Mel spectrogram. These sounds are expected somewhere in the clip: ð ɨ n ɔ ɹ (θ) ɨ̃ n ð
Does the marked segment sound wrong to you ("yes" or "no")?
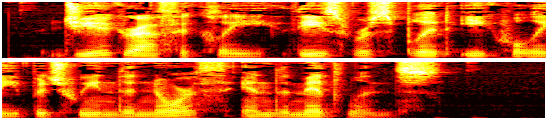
no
